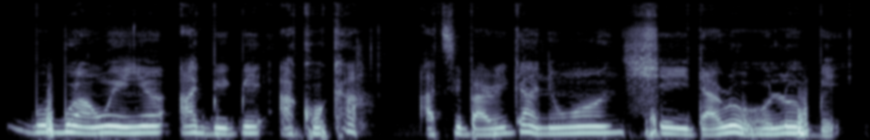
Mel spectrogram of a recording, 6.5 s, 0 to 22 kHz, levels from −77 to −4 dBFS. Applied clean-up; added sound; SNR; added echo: none; none; none; none.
